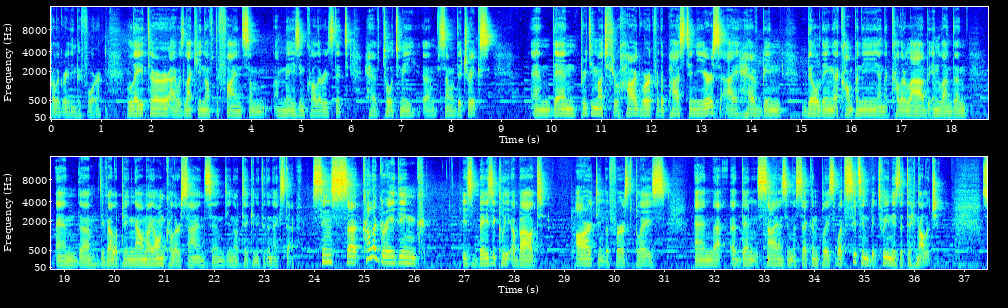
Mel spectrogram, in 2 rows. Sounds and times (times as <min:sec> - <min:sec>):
Speech: 0:00.0 - 0:08.8, 0:09.6 - 0:26.3, 0:27.0 - 0:28.6, 0:29.2 - 0:36.6
Music: 0:00.0 - 0:37.4.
